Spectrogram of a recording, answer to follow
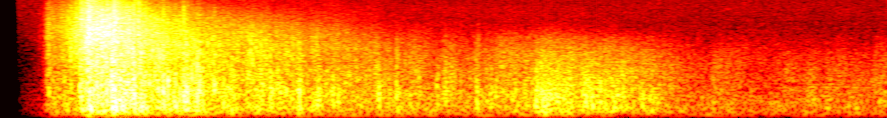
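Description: Cinematic boom sound effect for an animated logo intro: a sudden loud impact with a long fading tail, then a second, softer swell about two and a half seconds in.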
